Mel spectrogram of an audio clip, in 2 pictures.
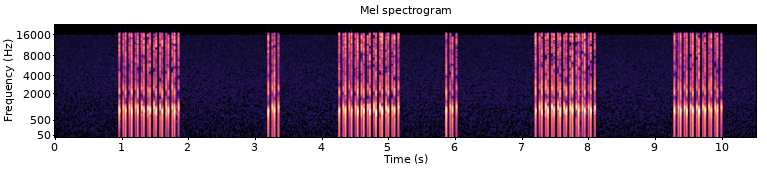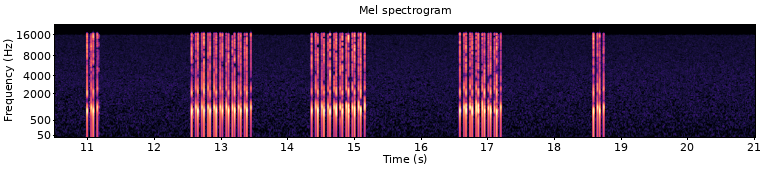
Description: Pulse dialling, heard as clicks on a phone line, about 11 pulses a second. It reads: 0 2 0 2 0 8 2 0 9 7 2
